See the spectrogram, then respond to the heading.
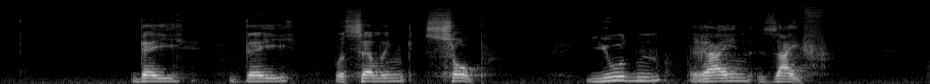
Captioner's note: german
